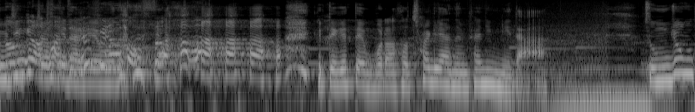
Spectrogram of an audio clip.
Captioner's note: laughs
